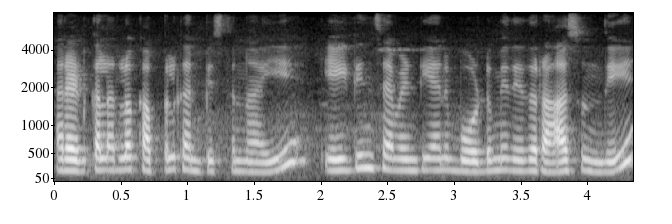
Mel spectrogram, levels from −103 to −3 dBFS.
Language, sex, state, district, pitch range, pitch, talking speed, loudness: Telugu, female, Andhra Pradesh, Sri Satya Sai, 185-210 Hz, 200 Hz, 165 wpm, -19 LUFS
